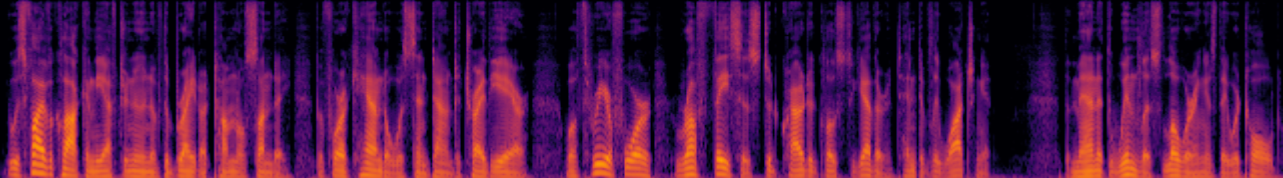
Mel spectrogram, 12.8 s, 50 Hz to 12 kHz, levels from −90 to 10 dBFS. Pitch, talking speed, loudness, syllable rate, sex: 95 Hz, 210 wpm, -22 LUFS, 6.1 syllables/s, male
